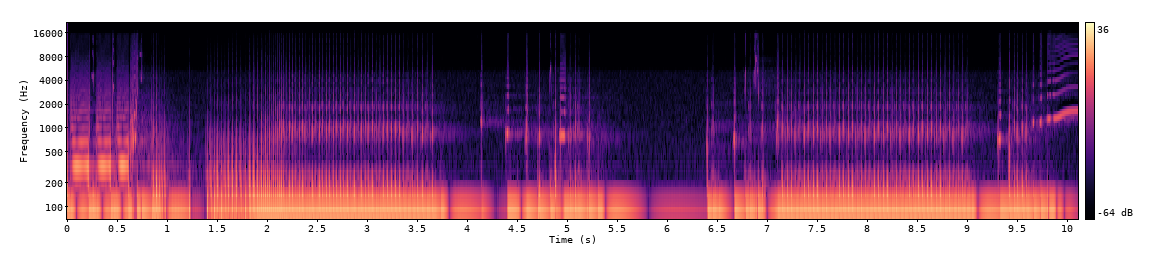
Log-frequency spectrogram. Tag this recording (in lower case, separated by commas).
effects unit, distortion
